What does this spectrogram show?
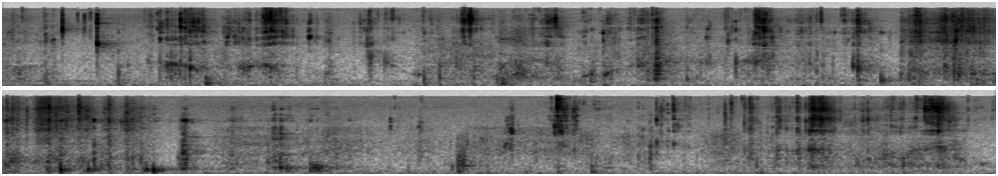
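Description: A person chewing French fries close to the microphone: many short, irregular mouth clicks and chewing sounds.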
